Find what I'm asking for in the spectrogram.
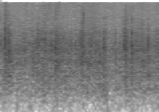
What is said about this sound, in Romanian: Că tot plouă în continuu.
